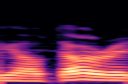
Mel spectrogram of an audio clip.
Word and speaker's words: Aldara: I thought it was Aldana the entire time, until, I saw the Aldara dynasty that we've created, this cadet branch of it,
